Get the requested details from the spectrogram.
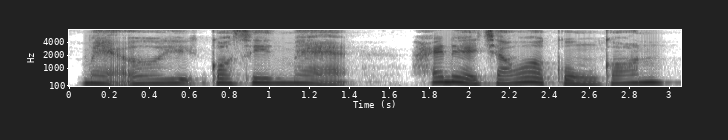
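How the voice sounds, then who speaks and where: A woman voicing a young mother who pleads gently and tearfully, with a mellow tone. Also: mid-range voice, normal speed, lightly acted. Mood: pleading.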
